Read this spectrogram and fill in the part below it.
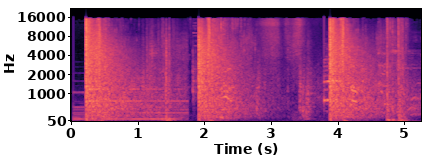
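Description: Three loud gunshot blasts from Squid Game spaced a couple of seconds apart, each followed by a heavy thud of a body falling and a lingering rumble, with no talking.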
